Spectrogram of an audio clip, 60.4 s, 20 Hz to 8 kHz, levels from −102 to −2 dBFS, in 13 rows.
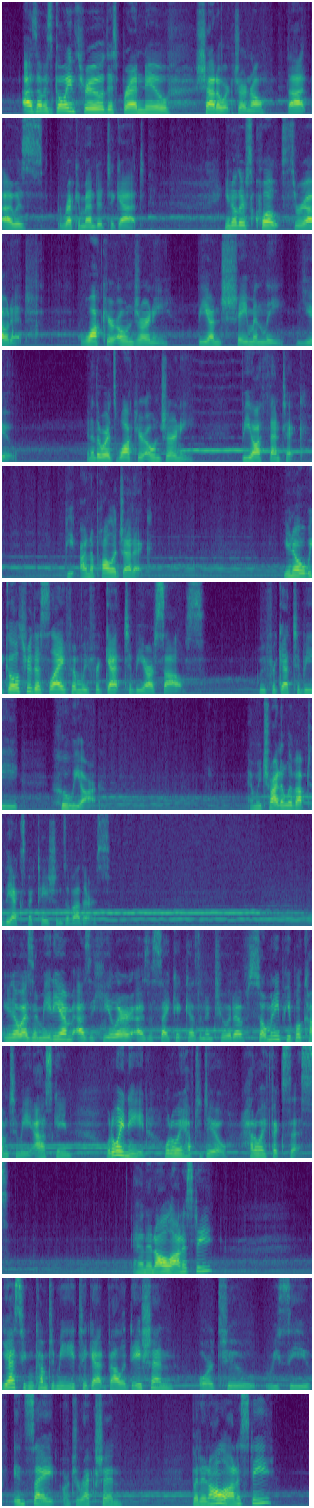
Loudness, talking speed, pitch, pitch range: -29 LUFS, 130 wpm, 195 Hz, 170-220 Hz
